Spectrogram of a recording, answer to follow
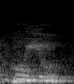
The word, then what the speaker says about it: Huion: How do you pronounce it? Huion? Huion? Huion.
